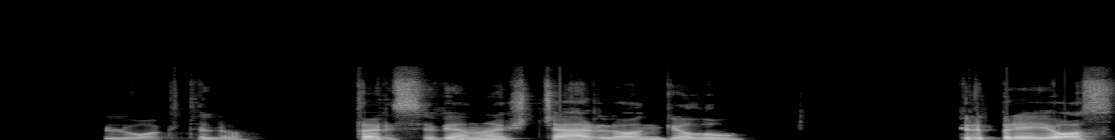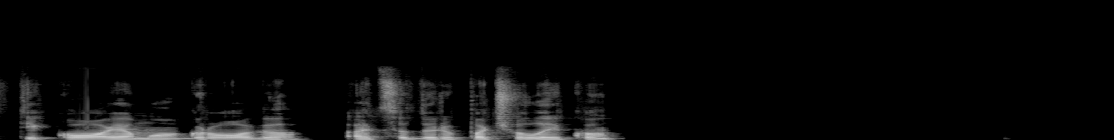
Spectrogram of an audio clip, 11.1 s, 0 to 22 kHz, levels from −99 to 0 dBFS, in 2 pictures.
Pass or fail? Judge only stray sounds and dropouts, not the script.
pass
